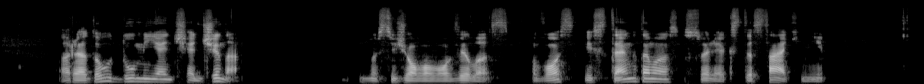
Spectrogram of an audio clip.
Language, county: Lithuanian, Panevėžys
